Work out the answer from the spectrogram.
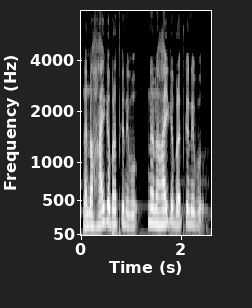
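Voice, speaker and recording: A man's voice: sits high, lively intonation, rapid-fire, a little mellow, faint music behind, pitched above the performer's own voice. A man voicing a melodramatic young son who weeps at the idea of marriage, with a whiny, tearful manner.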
